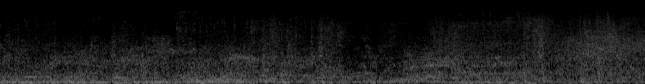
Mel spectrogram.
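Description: Gunshots ring out in a video game.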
